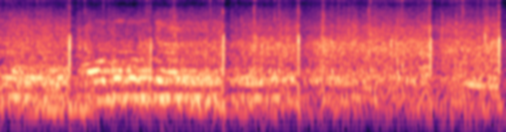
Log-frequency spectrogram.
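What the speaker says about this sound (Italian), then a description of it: "applauso meritato a Elia Fantone della camisetta" Crowd applauding after a verdict at a regional youth boxing championship final, with scattered claps and cheering in a hall while an announcer talks over it.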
